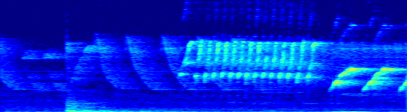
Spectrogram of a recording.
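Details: Belgian canary male singing at a rival male: a few slow high sweeping notes, then a thin buzzy trill building louder, ending in bright clipped chirps, after a short low knock.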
